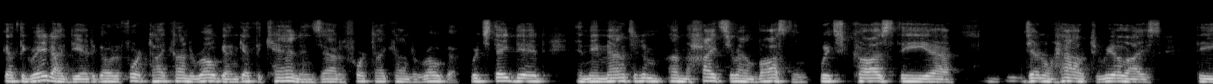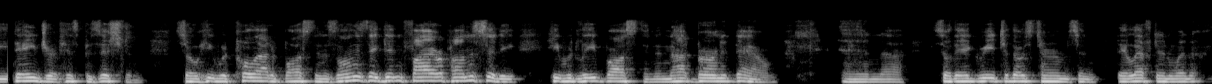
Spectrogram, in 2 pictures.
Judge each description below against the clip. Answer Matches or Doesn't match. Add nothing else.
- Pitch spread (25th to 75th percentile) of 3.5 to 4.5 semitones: Doesn't match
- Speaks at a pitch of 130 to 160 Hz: Matches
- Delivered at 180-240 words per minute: Matches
